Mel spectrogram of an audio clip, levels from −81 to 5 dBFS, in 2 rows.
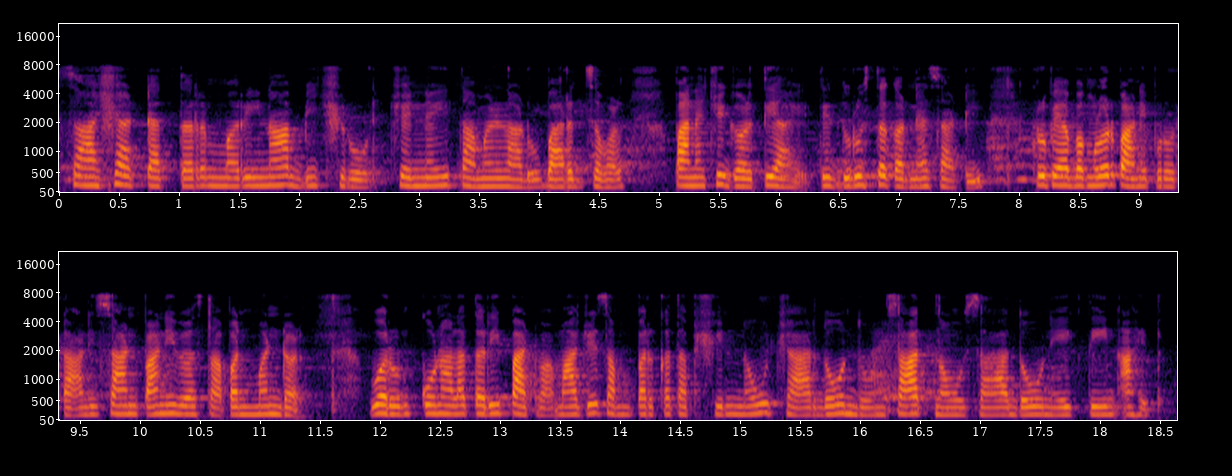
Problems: none marked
